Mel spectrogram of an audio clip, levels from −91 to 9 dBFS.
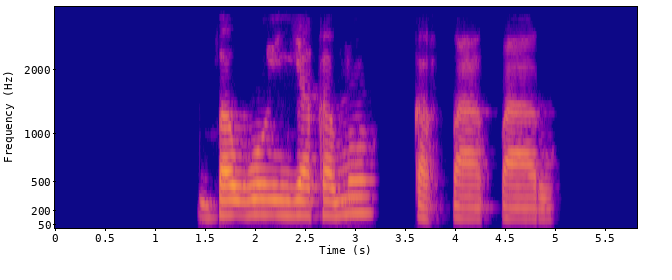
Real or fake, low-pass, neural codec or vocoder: fake; 3.6 kHz; codec, 16 kHz, 6 kbps, DAC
